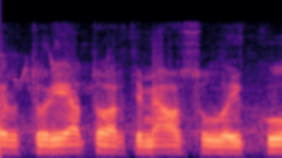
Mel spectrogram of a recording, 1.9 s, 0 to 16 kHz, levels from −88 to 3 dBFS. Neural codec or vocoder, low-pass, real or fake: none; 9.9 kHz; real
